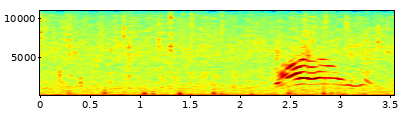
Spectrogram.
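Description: A single cat meows once, a short rising-falling cry in the Postal 2 video game, heard over a steady hiss of falling rain.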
